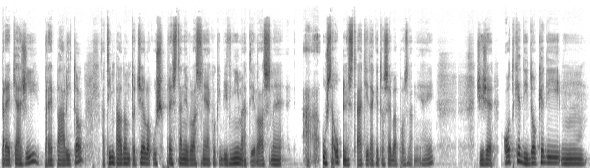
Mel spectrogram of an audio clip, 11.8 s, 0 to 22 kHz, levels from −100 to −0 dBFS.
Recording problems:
choppy; occasionally; 2% of the speech affected

